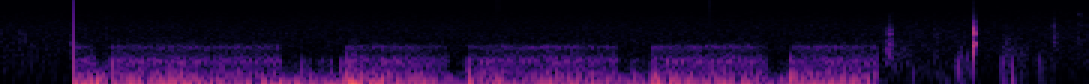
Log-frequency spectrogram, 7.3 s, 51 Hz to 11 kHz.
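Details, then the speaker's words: Heart patient on hypertension tablets for 10 years, diabetes medicines for 20 years and recently insulin: lub-dub heart sounds with repeated low, rough rumbling and grinding, an abnormal heart sound with a rubbing noise. "वो जो heart sound था उसमें भी था लब dub लब dub लब dub, लेकिन साथ में एक घिसने की आवाज़, एक रगड़ने की आवाज़।"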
